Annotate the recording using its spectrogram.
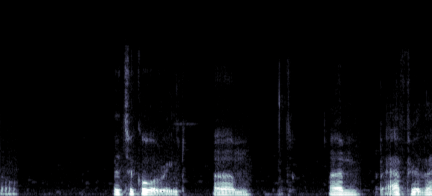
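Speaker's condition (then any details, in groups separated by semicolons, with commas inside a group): Cerebral palsy; wheelchair user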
